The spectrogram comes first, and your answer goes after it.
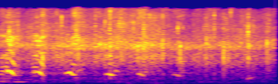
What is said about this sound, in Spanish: Un aplauso, por favor.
